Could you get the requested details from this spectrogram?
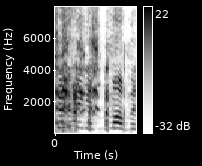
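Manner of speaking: very high comic taunt; mock taunting retort. Arguing back at the guard, mock taunting. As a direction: throw the insult back in a squeaky pitch.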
